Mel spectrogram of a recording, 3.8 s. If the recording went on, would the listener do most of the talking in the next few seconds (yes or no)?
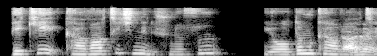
yes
